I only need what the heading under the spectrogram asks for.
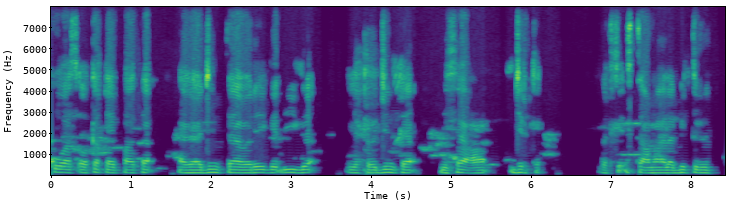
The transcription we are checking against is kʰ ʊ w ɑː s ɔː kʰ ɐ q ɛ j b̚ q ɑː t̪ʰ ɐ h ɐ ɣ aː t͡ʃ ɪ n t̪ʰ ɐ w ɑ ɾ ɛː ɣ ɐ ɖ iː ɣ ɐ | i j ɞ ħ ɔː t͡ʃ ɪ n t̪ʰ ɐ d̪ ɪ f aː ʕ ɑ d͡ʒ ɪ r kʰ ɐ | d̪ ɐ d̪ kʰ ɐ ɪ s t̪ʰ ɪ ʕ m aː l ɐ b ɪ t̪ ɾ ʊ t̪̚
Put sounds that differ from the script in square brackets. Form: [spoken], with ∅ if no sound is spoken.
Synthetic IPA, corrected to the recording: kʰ ʊ w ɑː s ɔː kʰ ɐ q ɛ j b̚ q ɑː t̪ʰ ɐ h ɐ ɣ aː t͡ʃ ɪ n t̪ʰ ɐ w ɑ ɾ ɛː ɣ ɐ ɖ iː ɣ ɐ | i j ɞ ħ ɔː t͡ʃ ɪ n t̪ʰ ɐ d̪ ɪ f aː ʕ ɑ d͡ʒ ɪ r kʰ ɐ | d̪ ɐ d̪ kʰ ɐ ɪ s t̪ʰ ɪ ʕ m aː l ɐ b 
